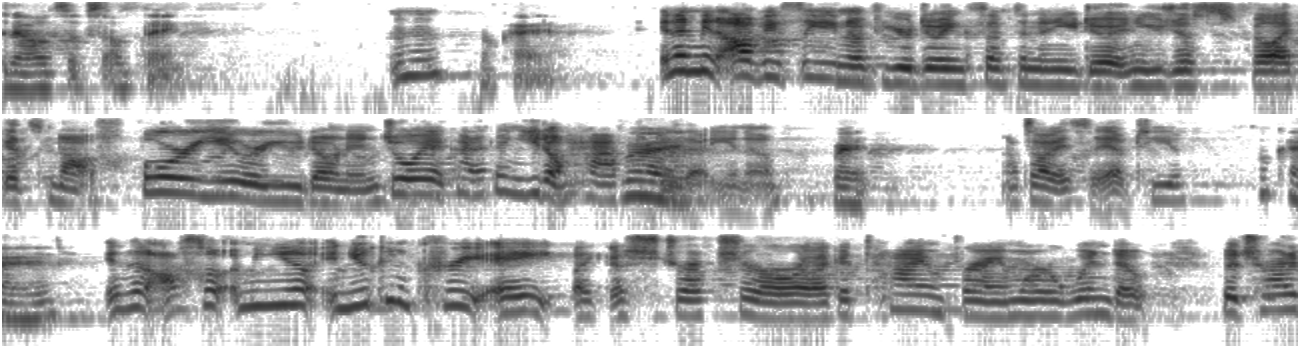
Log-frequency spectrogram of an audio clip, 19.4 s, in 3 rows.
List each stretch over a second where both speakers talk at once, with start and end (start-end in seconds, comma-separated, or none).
none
